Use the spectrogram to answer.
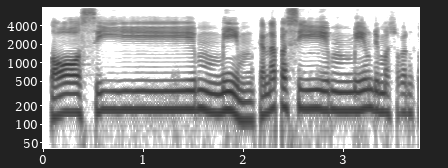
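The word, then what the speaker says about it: طسم: Nah, ini bacanya bukan to sama. To sama, salah. Karena orang Arab menyebutkan sin ya sin, mim ya mim. Jadi bukan to sama, tapi to sim mim.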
